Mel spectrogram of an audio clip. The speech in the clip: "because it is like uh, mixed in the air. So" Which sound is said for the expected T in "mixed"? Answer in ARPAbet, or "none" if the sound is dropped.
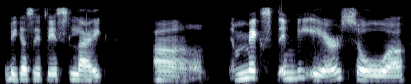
T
